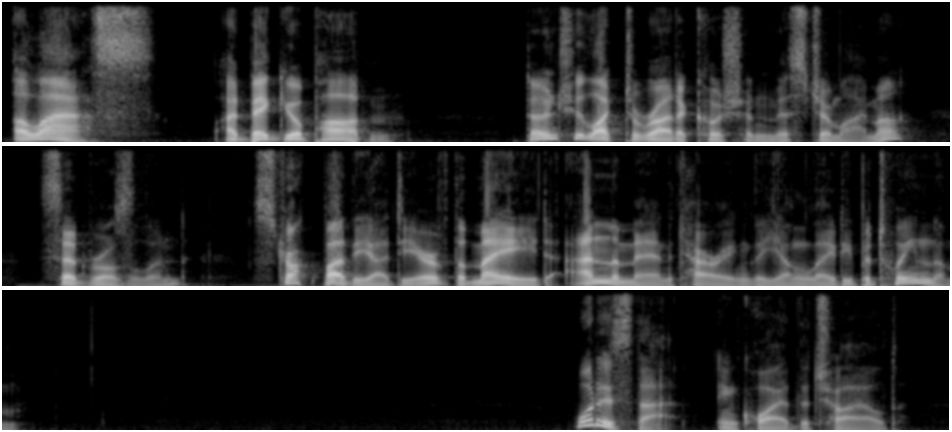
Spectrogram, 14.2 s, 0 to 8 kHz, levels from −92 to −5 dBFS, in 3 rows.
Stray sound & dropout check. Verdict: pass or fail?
pass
